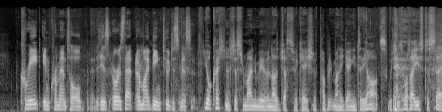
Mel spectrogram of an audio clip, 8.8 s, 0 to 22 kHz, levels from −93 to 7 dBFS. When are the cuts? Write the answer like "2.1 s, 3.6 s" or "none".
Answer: 1.8 s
